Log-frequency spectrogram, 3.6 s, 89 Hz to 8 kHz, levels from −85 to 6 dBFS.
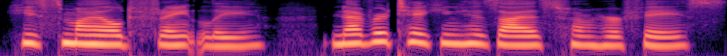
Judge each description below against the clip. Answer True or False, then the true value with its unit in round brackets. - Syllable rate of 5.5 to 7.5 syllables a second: False (4.4 syllables/s)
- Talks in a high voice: True (235 Hz)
